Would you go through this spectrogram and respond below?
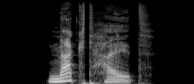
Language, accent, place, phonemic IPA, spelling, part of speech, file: German, Germany, Berlin, /ˈnakthaɪ̯t/, Nacktheit, noun, De-Nacktheit.ogg
- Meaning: nudity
